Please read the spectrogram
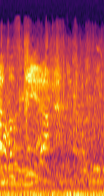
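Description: Children's voices in the background, talking or calling briefly in the first second, over a steady low outdoor rumble.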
